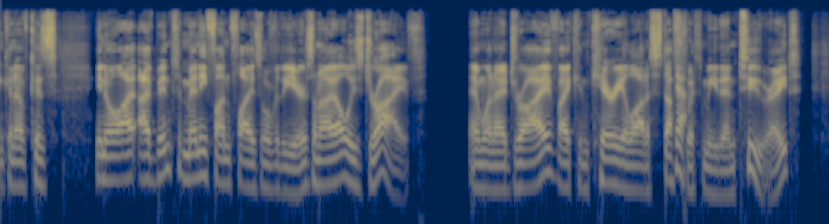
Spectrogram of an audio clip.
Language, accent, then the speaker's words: English; Canada; I'm from Canada. I live in Canada.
